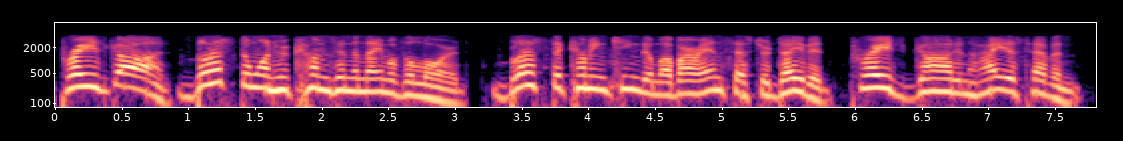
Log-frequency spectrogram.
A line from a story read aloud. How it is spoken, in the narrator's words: the crowds all around him were shouting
